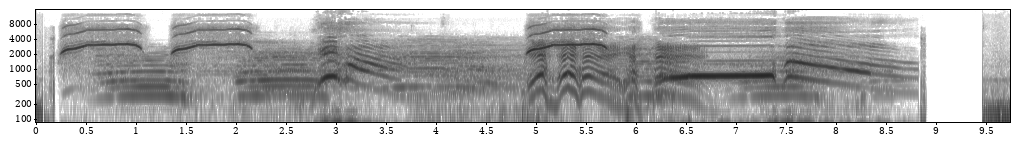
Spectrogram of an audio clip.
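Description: A herd of cattle moos loudly, long drawn-out bellows overlapping one after another, some rising and falling in pitch, with a brief lull near the end, as cowhands shouting and whistling drive the herd north at a slow walk.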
